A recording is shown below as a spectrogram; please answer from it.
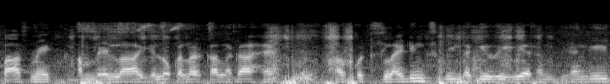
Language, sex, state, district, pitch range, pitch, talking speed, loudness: Hindi, male, Rajasthan, Bikaner, 115-125 Hz, 120 Hz, 175 wpm, -12 LUFS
